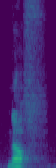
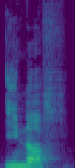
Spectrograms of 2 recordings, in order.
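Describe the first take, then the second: First: It is said in its most reduced form. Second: It is said in its full, careful form. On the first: "the least formal" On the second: "the most formal"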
